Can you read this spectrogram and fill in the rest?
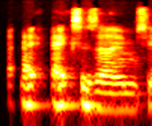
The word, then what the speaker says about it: exosomes: You mentioned, I'm not going to be able to pronounce them, exosymes? – Exosomes, yeah.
